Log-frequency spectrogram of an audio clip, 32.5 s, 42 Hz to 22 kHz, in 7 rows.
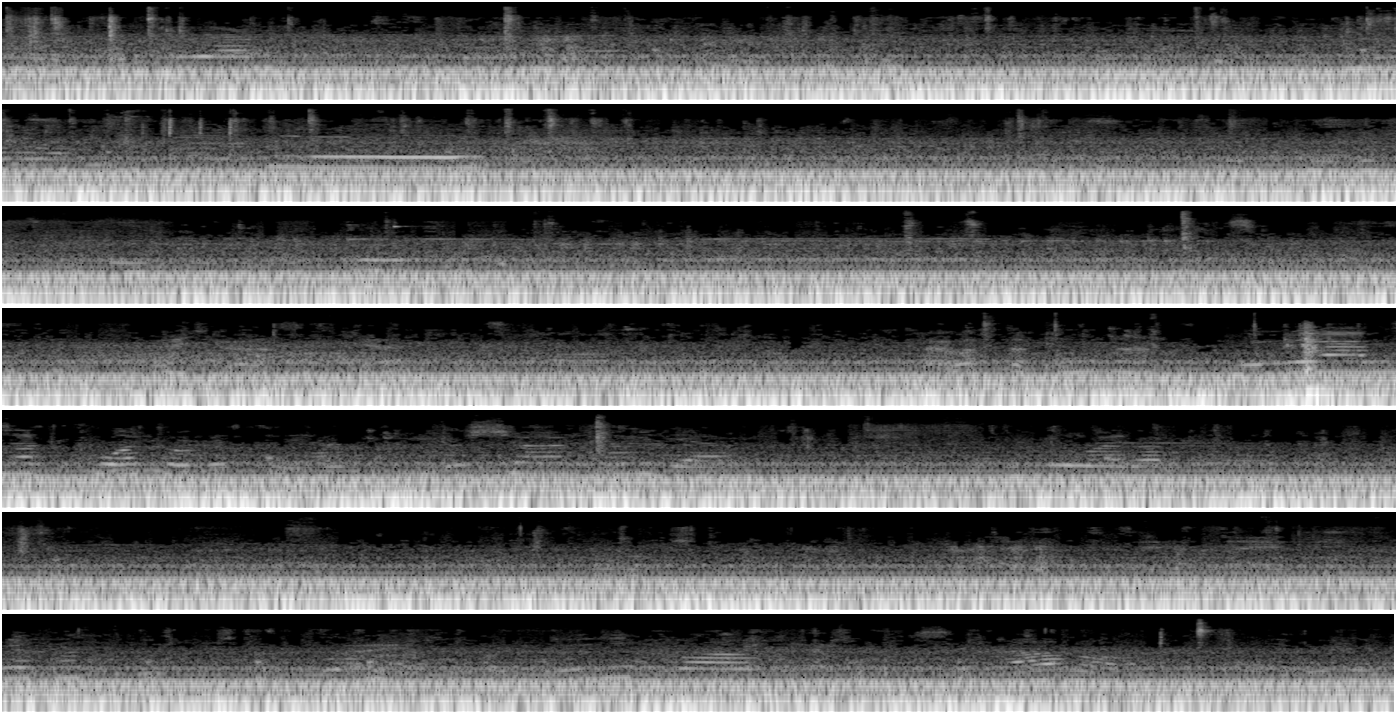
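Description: Steady running noise inside an X2000 high-speed train carriage at speed: a constant low roar of the wheels and running gear, with a hum of a few steady tones.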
